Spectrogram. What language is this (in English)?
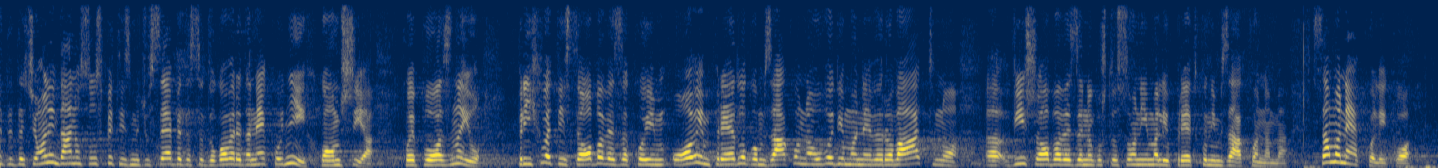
Serbian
